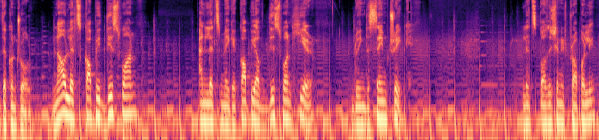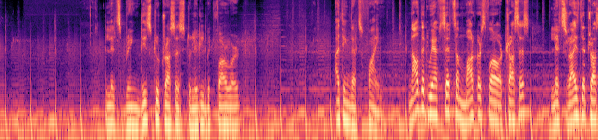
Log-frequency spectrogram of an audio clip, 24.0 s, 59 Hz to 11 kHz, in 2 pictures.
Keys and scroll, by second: 3.8 h, 4.9 m, 10.1 m, 14.0 m, 19.3 o.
